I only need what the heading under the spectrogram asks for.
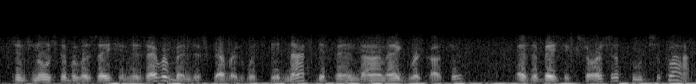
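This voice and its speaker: A man with a very deep voice explains science in a formal, precise way. His pitch moves around in a lively, animated fashion. It is an old 1940s radio broadcast with a dull sound and some faint hiss. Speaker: science reporter and radio panelist.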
